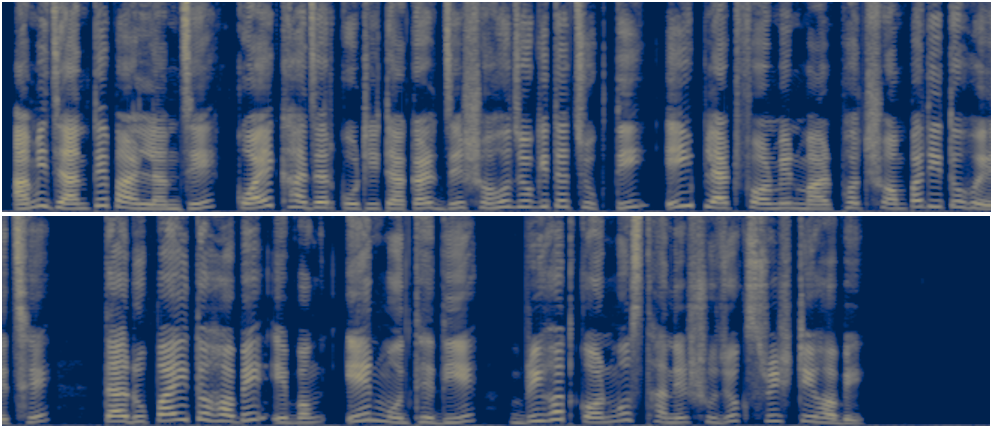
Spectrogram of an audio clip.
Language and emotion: Bengali, neutral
